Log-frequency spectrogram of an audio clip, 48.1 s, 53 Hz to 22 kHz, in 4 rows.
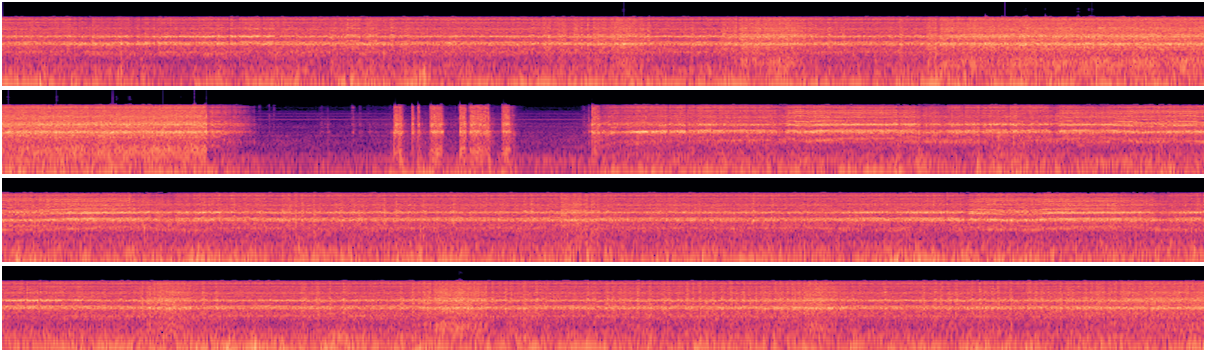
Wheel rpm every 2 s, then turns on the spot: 160, 160, 160, 160, 160, 160, 150, 20, 20, 130, 160, 160, 160, 160, 160, 160, 160, 160, 160, 160, 160, 160, 160, 160.
14-18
